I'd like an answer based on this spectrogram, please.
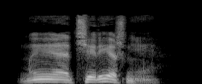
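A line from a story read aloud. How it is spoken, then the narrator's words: Grumble. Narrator (Russian): пробурчал один из парней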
